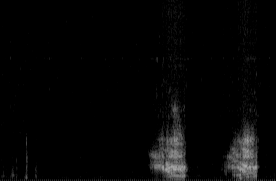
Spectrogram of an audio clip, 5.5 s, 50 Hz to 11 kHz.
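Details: Carpathian red deer stag roaring (boncănit) in the rutting season, 29 September 2022, wild in the Bucovina mountains; two loud, harsh, rasping roars of under a second each, roughly a second apart, after quiet faint clicks.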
